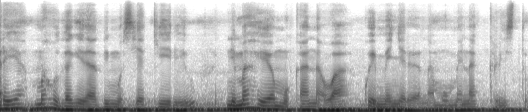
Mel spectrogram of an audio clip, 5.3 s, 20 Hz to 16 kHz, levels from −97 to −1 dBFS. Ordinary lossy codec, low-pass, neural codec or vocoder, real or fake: Opus, 64 kbps; 14.4 kHz; autoencoder, 48 kHz, 128 numbers a frame, DAC-VAE, trained on Japanese speech; fake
